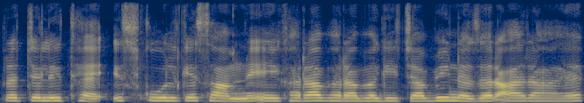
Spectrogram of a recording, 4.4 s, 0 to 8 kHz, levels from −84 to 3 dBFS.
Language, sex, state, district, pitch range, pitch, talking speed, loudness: Hindi, female, Chandigarh, Chandigarh, 205-220 Hz, 210 Hz, 190 wpm, -18 LUFS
